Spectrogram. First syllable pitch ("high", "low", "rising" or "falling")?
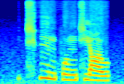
falling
